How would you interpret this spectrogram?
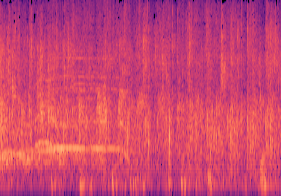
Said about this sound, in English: Put your hands together and let's welcome our brother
